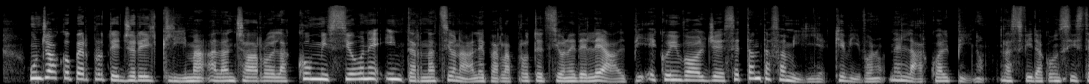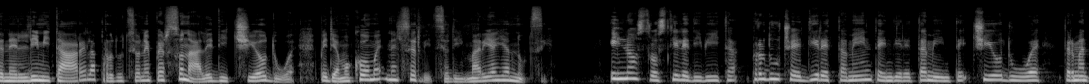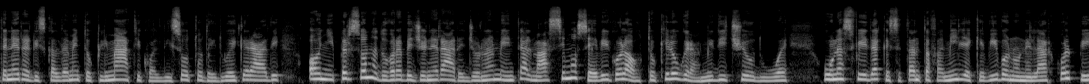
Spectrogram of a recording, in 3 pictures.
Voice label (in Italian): Radiogiornale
